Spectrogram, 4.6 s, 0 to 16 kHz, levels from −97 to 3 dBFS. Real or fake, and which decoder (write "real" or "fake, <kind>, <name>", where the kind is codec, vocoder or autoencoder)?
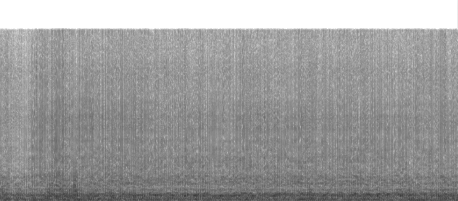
fake, vocoder, BigVGAN v2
